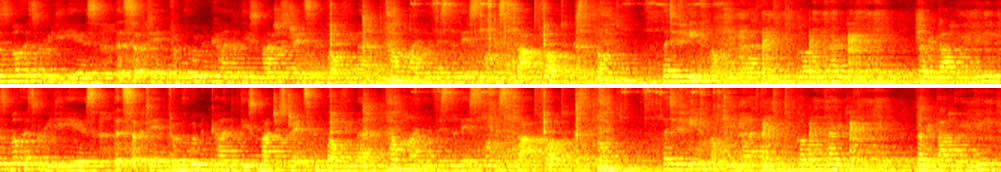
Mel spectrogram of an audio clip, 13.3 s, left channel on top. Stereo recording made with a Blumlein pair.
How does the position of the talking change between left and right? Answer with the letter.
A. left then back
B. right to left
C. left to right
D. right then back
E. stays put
A.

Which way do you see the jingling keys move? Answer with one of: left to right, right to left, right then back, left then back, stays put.
left to right.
